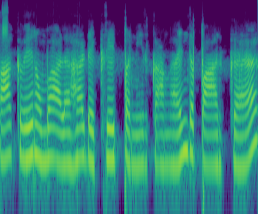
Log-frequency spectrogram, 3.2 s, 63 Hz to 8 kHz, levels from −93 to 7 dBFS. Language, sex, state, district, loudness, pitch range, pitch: Tamil, female, Tamil Nadu, Namakkal, -15 LUFS, 190-220 Hz, 210 Hz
